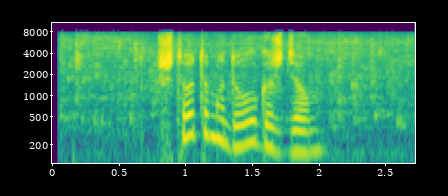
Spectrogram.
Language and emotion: Russian, neutral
